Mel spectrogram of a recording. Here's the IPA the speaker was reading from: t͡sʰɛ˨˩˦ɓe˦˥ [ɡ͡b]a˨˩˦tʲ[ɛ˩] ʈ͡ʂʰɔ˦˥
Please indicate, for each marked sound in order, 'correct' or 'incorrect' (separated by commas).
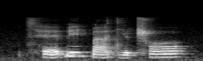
incorrect, correct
